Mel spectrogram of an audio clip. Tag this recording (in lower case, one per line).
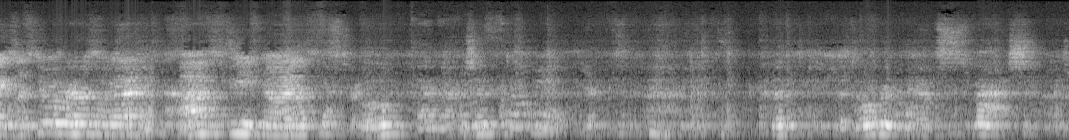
speech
